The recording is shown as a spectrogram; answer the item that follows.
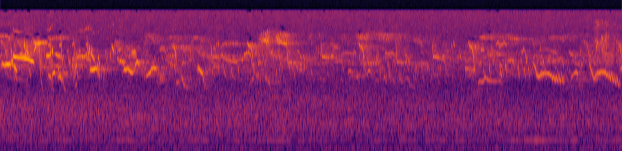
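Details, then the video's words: Skylark song, somewhat spoiled by human traffic noise: a steady cascade of bright, jangling high notes and short slurred whistles, delivered rapidly and without breaks over a broad background hiss. "THE CHEERFUL SKYLARKS"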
